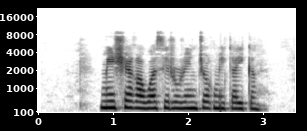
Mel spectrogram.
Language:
Cajatambo North Lima Quechua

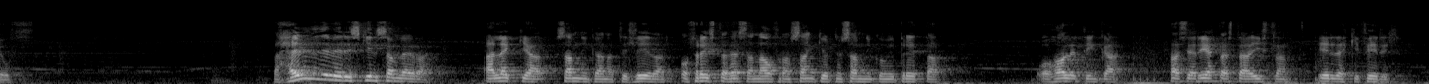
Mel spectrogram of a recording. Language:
Icelandic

